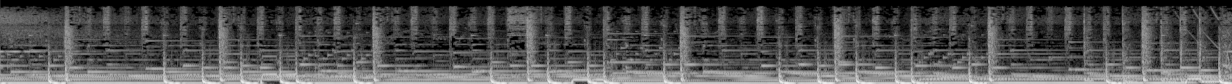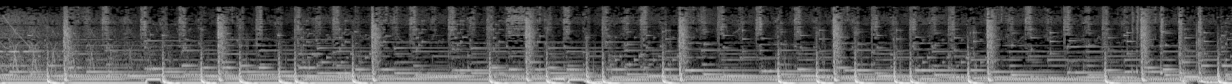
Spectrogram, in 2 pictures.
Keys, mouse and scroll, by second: 0.5 click, 0.7 click, 0.8 click, 1.1 click, 1.8 click, 2.5 middle click, 3.0 right click, 3.8 click, 4.0 click, 4.2 click, 4.3 click, 4.5 right click, 5.2 middle click, 5.7 middle click, 6.9-9.0 drag, 9.0 middle click, 9.2 click, 9.5 click, 9.8 middle click, 11.0 middle click, 11.2 click, 11.4 middle click, 12.3 click, 12.6 shift+middle click, 12.8 click, 13.2 click, 13.4 middle click, 13.7 click, 14.0 middle click, 14.2 click, 14.6 middle click, 14.8 click, 15.0 middle click, 17.1 middle click, 17.8 middle click, 18.2 click, 18.4 middle click, 18.9 click, 19.4 right click, 20.0 click, 20.4 middle click, 21.1 middle click, 21.7-24.0 drag, 24.0 Tab, 24.2 click, 24.4 click.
